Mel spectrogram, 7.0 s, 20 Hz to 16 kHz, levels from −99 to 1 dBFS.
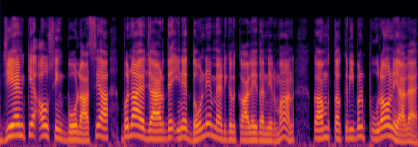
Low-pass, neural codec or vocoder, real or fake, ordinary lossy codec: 10.8 kHz; codec, 24 kHz, 3.1 kbps, DualCodec; fake; none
